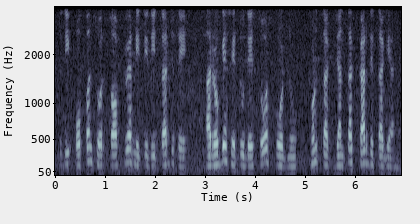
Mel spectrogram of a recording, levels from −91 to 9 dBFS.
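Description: Noise suppressor artifacts run through the whole clip. The suppressor estimates the steady room noise, which sits about 14 dB below the speech, and pulls the bands it classes as noise down by about 19 dB frame by frame. Between phrases the background drops away, then swells back under the speech. Nothing comes through above 4 kHz, which fits a narrowband G.711 A-law call path.

Speech cut by the noise suppressor occurs in five spans: 0.0 to 0.23 s, 0.63 to 2.62 s, 3.02 to 4.83 s, 5.36 to 5.88 s and 6.09 to 6.91 s. In each, the suppressor mistakes low-level speech for noise and attenuates it by up to about 21 dB (at most about 18 dB in the 5.36 s span). The affected portions total well under a second in the short spans and roughly half to three quarters of a second in the longer ones. Soft consonants and word endings there sound swallowed or faint.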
